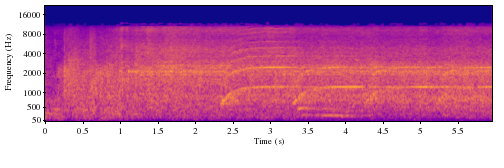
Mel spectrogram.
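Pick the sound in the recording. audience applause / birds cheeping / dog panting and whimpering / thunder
audience applause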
